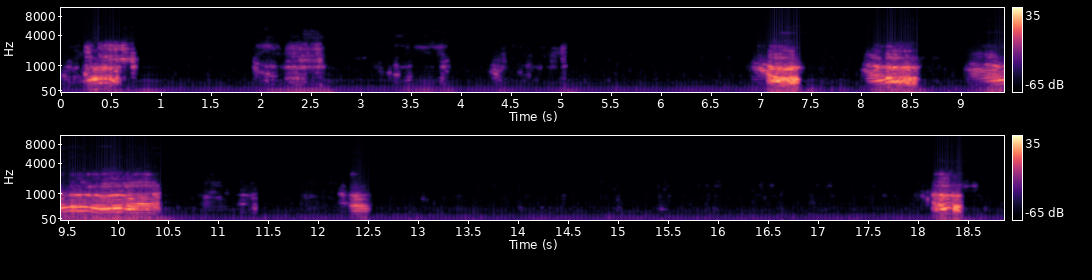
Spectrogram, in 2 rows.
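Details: Rutting Carpathian stag in the Bucovina mountains of Romania, breeding season, 29 September 2022, gives a series of gravelly roars: short bursts, then a long drawn-out bellow near the middle, and a final isolated roar after a pause.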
